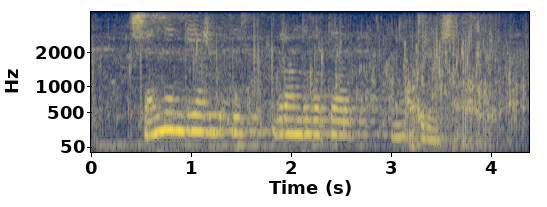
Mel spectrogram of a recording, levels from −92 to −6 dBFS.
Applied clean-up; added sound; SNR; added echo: none; Toilet flush; 11 dB; reverberation time 1.5 s.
